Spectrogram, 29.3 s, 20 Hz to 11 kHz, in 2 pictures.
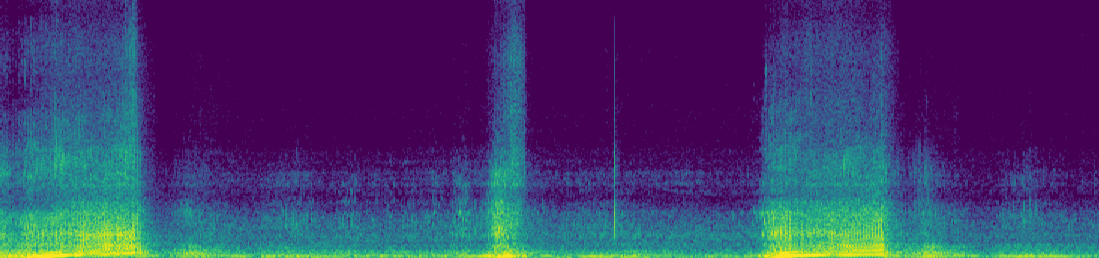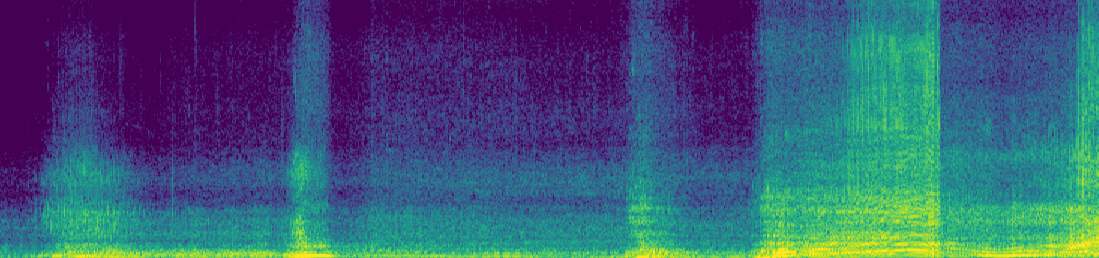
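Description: Supercharged 2014 Dodge Challenger SRT8's 6.4-litre HEMI V8 through a custom Borla exhaust, revved hard in a series of sharp bursts, each climbing in pitch and dropping back between them. Near the end it is held at high revs with squealing tyres in a burnout.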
